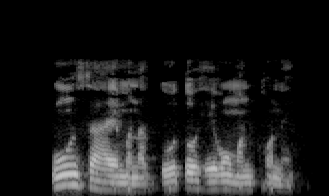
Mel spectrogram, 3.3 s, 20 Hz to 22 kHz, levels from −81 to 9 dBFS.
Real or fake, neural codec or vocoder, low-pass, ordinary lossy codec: real; none; 7.2 kHz; AAC, 48 kbps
